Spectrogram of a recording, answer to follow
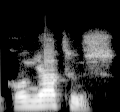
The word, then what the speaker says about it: Cognatus: for everybody out there the pronunciation is Latin it's actually conatus like a CAC I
